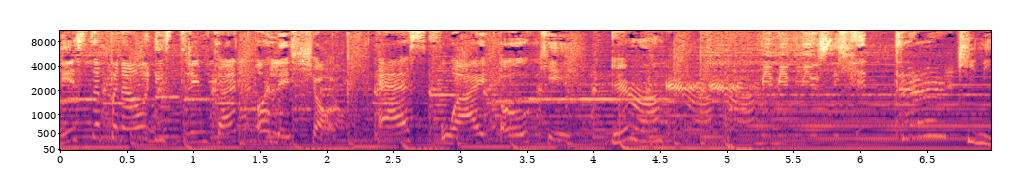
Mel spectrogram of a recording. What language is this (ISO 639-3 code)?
msa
